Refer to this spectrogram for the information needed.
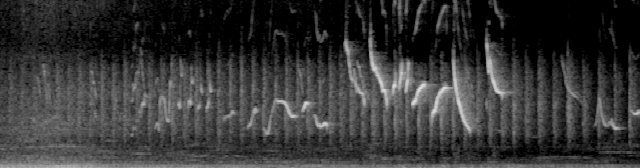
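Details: Oriental white-eye singing gacor, used to tutor or lure birds. Steady broadband hiss at first, then sliding high whistles build into a loud, fast twittering phrase.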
